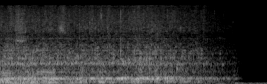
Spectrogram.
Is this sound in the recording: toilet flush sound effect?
yes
